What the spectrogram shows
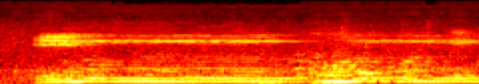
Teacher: In kuntum itu harus didengungkan, supaya didengungkan sekedar satu alif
